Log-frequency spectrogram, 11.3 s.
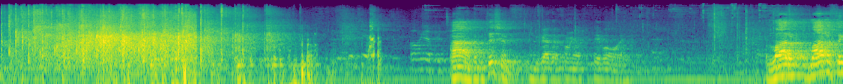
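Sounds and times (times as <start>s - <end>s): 
audience applause: 0.0s - 3.9s
speech: 6.0s - 8.6s, 10.2s - 11.2s.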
